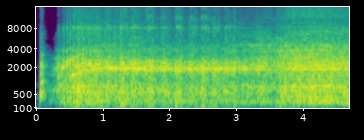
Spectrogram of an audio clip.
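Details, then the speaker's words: Bosch GSH hammer on repair bench, grease leaking from the tool holder: spins up to a steady high whine with a rough, uneven rattle underneath, sounding dry; seals gone and grease worn out, needs a service. "so that's a service seeds are gone and the grease is worn out basically"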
